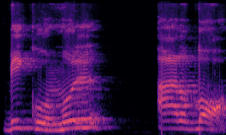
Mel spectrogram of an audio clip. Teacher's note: جب لام کے مخرج میں زبان لگے تو وہیں پہ آواز جم جائے، لوٹنی نہیں چاہیے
